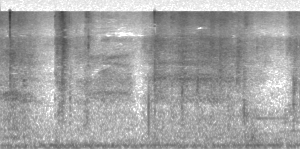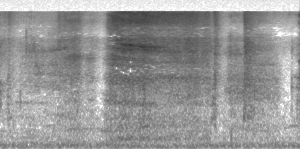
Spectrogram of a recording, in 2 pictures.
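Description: A person breathing close to the microphone, with a swell of breath about four seconds in and a few faint handling clicks.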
